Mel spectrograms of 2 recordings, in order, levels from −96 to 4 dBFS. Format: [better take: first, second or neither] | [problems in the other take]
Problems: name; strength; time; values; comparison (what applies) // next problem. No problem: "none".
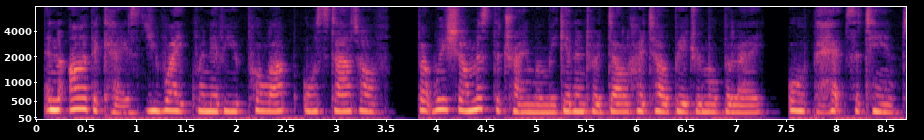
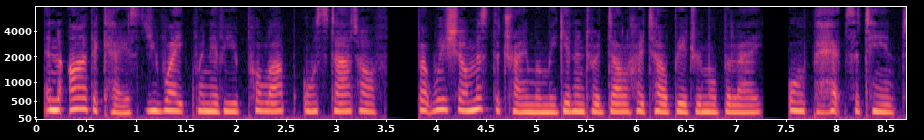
second | room echo; dies away in 0.2 s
